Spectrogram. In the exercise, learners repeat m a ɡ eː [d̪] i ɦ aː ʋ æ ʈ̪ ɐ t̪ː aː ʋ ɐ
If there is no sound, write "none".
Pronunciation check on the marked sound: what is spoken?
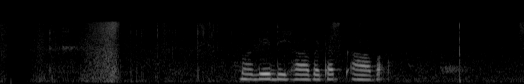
d̪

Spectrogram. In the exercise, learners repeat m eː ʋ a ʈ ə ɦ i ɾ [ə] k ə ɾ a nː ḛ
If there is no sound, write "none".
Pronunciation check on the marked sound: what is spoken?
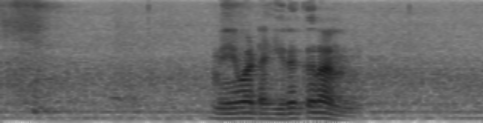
ə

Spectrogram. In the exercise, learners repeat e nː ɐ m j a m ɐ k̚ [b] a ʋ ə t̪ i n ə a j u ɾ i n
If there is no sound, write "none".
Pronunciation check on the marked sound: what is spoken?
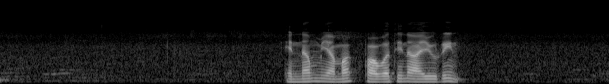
p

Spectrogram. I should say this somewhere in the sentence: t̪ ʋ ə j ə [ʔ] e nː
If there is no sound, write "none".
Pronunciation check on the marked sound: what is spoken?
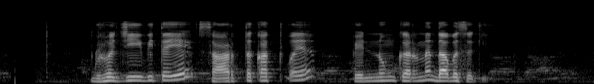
p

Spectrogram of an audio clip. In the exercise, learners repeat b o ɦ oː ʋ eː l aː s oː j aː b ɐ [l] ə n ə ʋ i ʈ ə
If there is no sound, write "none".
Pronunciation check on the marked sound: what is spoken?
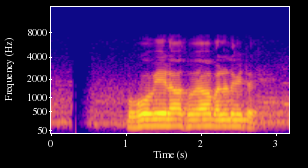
l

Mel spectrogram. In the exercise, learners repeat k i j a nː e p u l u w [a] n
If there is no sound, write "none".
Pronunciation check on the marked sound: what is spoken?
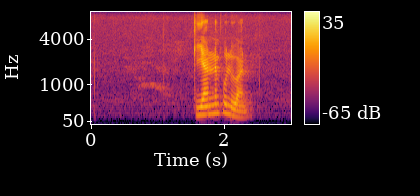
a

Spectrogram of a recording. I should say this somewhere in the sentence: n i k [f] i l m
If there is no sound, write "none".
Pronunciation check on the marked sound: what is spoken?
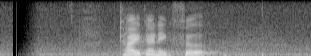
f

